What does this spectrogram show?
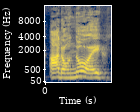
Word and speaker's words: Adonai: So the total name is what you read in the prayer books, Yud Hey Vav Hey, and how it's pronounced, Adonai, and that's in the 5 Dinim.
